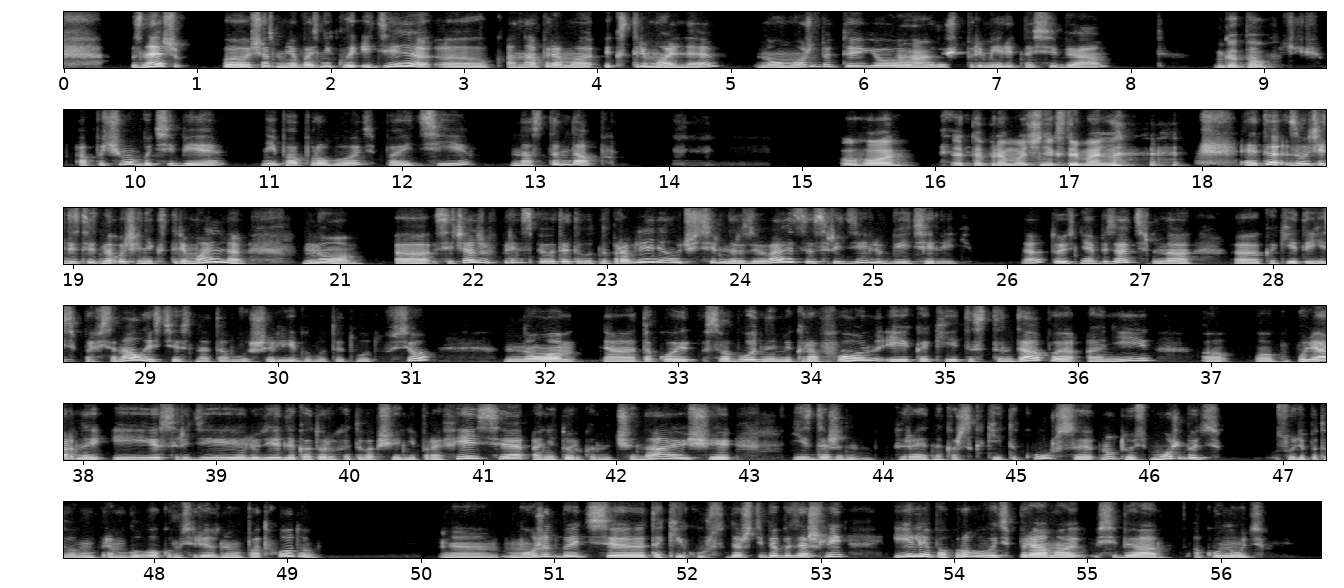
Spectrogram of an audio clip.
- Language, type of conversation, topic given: Russian, advice, Как мне ясно и кратко объяснять сложные идеи в группе?
- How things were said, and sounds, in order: chuckle; other background noise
